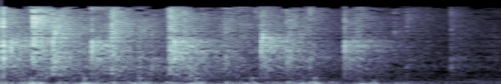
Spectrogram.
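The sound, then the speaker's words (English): A brief burst of group applause: dense, irregular clapping at a steady level for about two seconds, then quickly thinning out and fading. No one speaks over it. “So you all deserve a round of applause.”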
